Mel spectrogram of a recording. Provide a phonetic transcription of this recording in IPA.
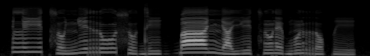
liː˦ t͡so˨ɲi˦ruː˦ su˨diː˨ ɡ͡baː˦ ɲa˨ji˦˨t͡sũ˦ ɾe˨bũ˦ ro˨pi˨

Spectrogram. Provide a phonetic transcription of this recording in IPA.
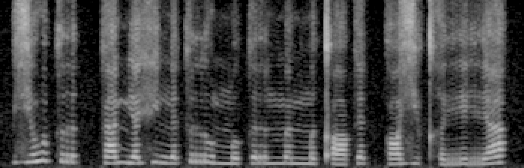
zʲowokrə kːa mʲa fʲɛŋɛk rumːokər mːœmːə kʼɒkɛ kːɒzʲokʰə rʲɛrʲa

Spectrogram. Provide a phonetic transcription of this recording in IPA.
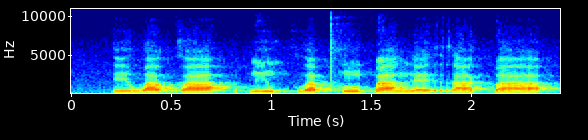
ɪ˦˨ wa˦ɡʷa˦ | ɓĩ˦ kʷa˦pʰũ˦ɓa˨ nɛ˨ra˨ɡ͡ba˨

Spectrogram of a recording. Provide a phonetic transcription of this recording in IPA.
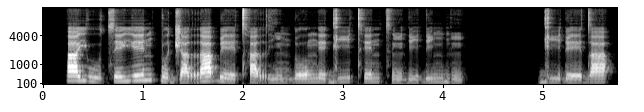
a˦juː˨t͡se˦ jeː˦nk͡pʊ˨d͡ʒa˨ra˦ ɓeː˨tʰa˨r ɣĩ˨mɗoː˦ŋ e˨ɡiː˦tʰe˦n t͡sĩ˨ɗi˨ ɗi˦ŋbĩ˨ | ɡiː˨ɗeː˨da˦

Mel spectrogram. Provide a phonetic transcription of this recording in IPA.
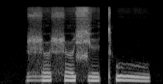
ɮœɬœɕetʼu

